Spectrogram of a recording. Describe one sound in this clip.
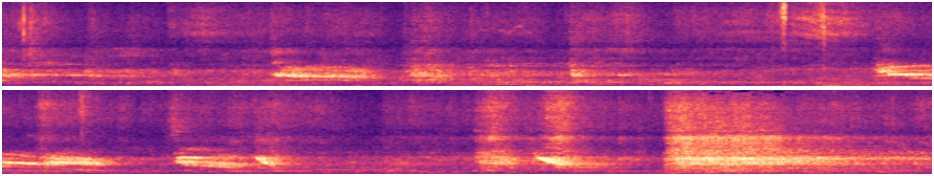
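A video game plays loudly through a television's speakers.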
